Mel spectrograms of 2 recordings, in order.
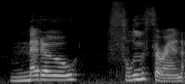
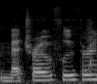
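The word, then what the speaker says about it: metofluthrin: uses uh something called Meadow Lutheran I mispronounced it in my stories I called it metroflutherin it's Meadow Lutheran and um there have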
